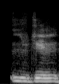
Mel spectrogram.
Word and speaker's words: Eugenie: Now take Princess Beatrice and Princess Eugenie. uh Eugenie.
